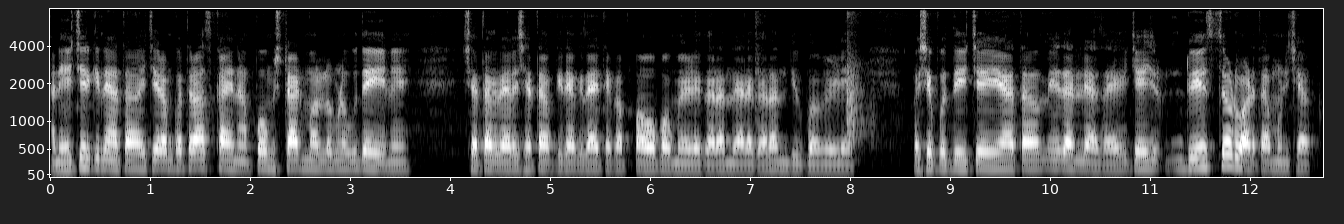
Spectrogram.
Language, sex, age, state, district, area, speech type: Goan Konkani, male, 45-60, Goa, Murmgao, rural, spontaneous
